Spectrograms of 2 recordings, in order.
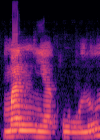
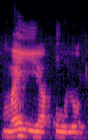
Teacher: Jadi ini cara membacanya itu kita melebur kata nun atau huruf nun ini dengan huruf ya setelahnya. Jadi bacanya bukan man yakulu tapi mayakulu. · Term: sukun idogam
